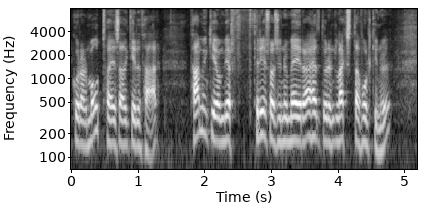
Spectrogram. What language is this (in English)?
Icelandic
